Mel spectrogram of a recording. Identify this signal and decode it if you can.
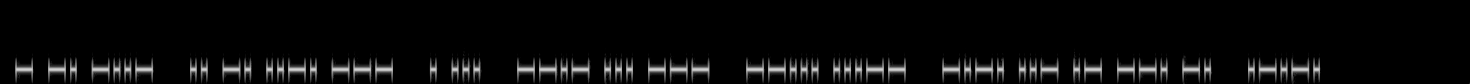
Morse code, heard as a keyed tone, about 22 wpm, 700 Hz. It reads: TNX INFO ES QSO 73 CUAGN <AR>
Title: Practice QSO - Exchange 4 - Ending - 22wpm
